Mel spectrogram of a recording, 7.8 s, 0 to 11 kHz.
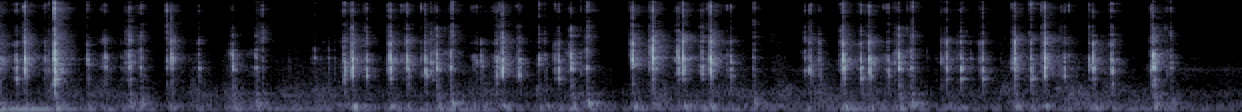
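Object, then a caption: Plastic computer keyboard. Fingertips of both hands type on a black full-size plastic computer keyboard, making rapid, repeated key presses. The clicks are bright and clacky, centered around 2 kHz with almost no low end, and each one dies away almost instantly. They come in quick bursts separated by short pauses, and there is no talking.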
